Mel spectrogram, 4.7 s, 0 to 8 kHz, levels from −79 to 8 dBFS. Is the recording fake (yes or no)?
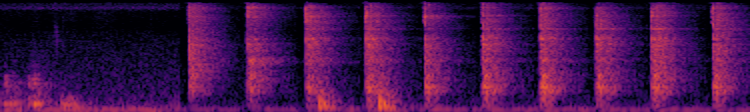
no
